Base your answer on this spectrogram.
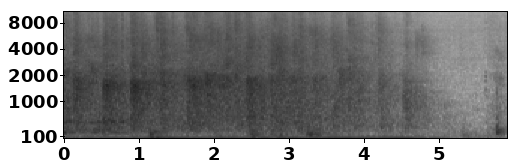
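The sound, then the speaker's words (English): An audience applauds to welcome two speakers, with many hands clapping in a dense, steady patter that gradually tapers off and thins out near the end. “So we welcome y'all, and please give them a hand as they come to share with us.”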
